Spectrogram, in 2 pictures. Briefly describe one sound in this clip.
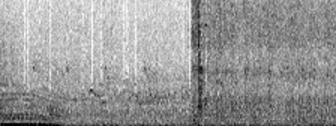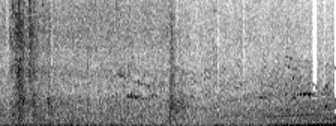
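A bus engine hums and whines as the bus drives slowly.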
